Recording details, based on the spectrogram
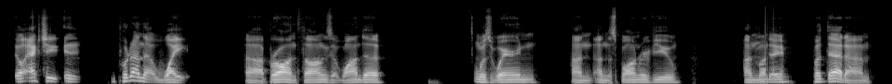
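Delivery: ordinary talk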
